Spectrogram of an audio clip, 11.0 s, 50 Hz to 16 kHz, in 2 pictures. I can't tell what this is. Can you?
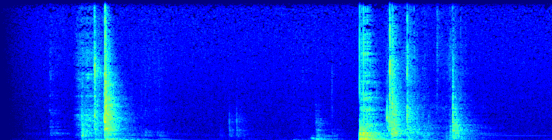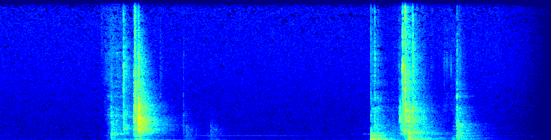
Toilet door1
Old door opening-closing in an old house
Zoom H6 recording
closing, open, opening, toilet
